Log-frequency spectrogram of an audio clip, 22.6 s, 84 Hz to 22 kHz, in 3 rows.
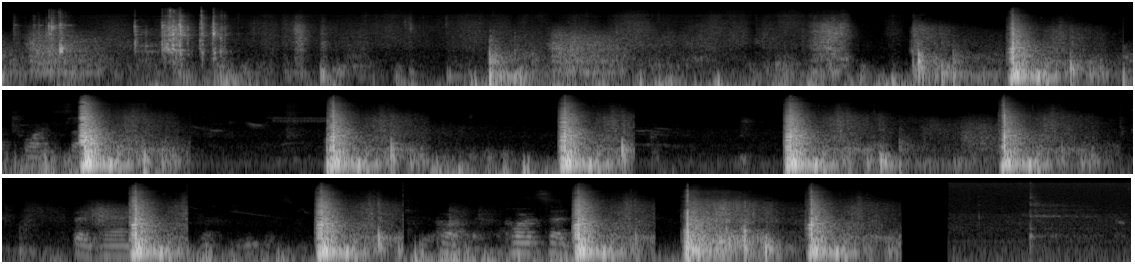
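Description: A 6.5 PRC rifle fires a ten-shot ladder test outdoors: sharp, loud reports spaced a second or two apart, each with a short echoing tail, with a quiet pause midway through the string.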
